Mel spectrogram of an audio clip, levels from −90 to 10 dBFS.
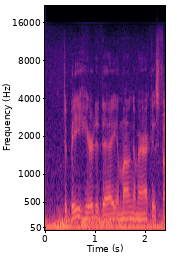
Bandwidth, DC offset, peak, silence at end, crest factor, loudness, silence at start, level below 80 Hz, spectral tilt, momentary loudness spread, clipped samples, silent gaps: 14 kHz; under 0.1%; -6 dBFS; 0 s; 12 dB; -20 LUFS; 0 s; -24 dBFS; -6 dB/octave; 2 LU; under 0.1%; none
